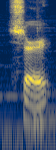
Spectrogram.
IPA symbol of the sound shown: ʃ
